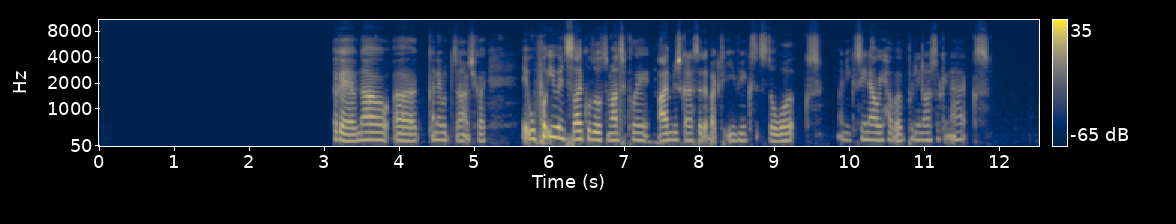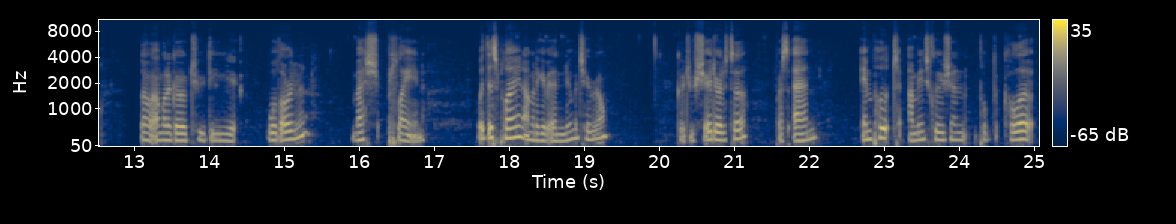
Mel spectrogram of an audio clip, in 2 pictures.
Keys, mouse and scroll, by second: 0.6 click, 0.6 n, 2.3 click, 2.3 n, 3.5 click, 5.3 click, 7.0 click, 7.0 middle click, 7.5 z, 8.0 middle click, 8.9 scroll up 4, 9.1 middle click, 9.4 scroll down 1, 9.5 middle click, 10.2 middle click, 12.2 scroll down 3, 12.3 middle click, 12.7 shift+s, 13.2 shift+s, 13.8 middle click, 14.1 shift+s, 14.6 shift+middle click, 14.8 shift+a, 16.2 middle click, 16.5 scroll up 2, 16.6 middle click, 17.3 z, 17.9 click, 19.1 click, 19.5 click, 20.9 click, 20.9 b, 21.4 n, 21.5-22.1 scroll up 7, 21.6 middle click, 22.1 shift+a, 24.1 click.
